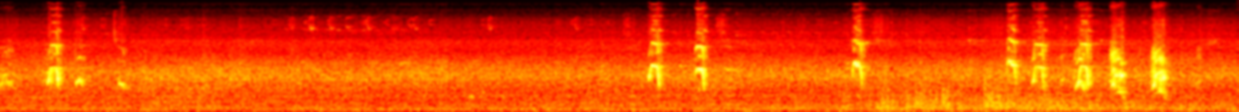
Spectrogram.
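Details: Dante, a disc-training Border Collie working on the back vault, gives scattered barks: a short cluster at the start, then quiet with low rumbling background, then isolated barks and a final quick flurry.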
